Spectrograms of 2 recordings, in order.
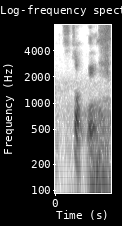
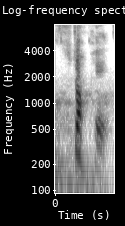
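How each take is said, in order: First: Soft stop it. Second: Firm stop it. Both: Shown as a demonstration.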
